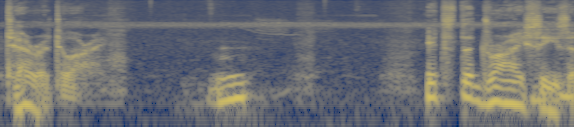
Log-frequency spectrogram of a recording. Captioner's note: insects chirring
